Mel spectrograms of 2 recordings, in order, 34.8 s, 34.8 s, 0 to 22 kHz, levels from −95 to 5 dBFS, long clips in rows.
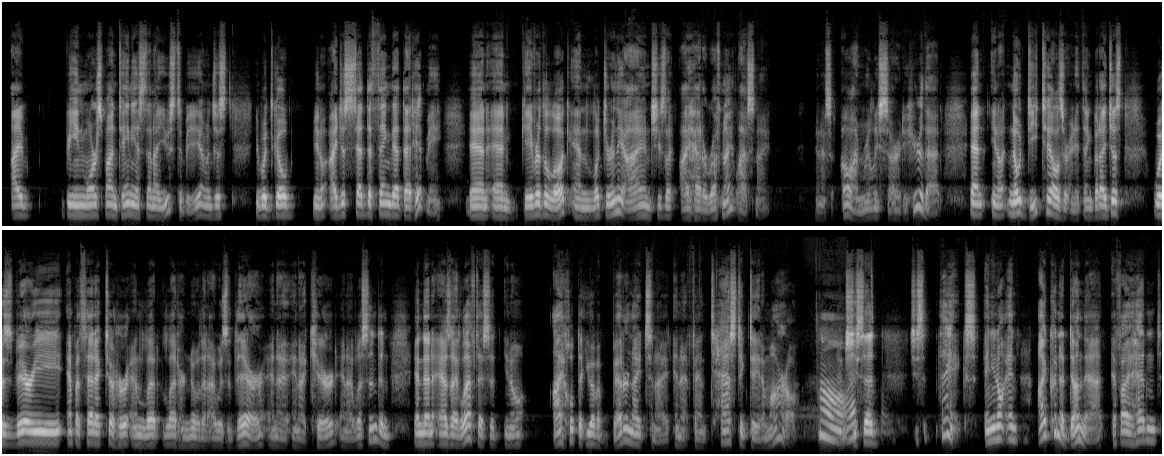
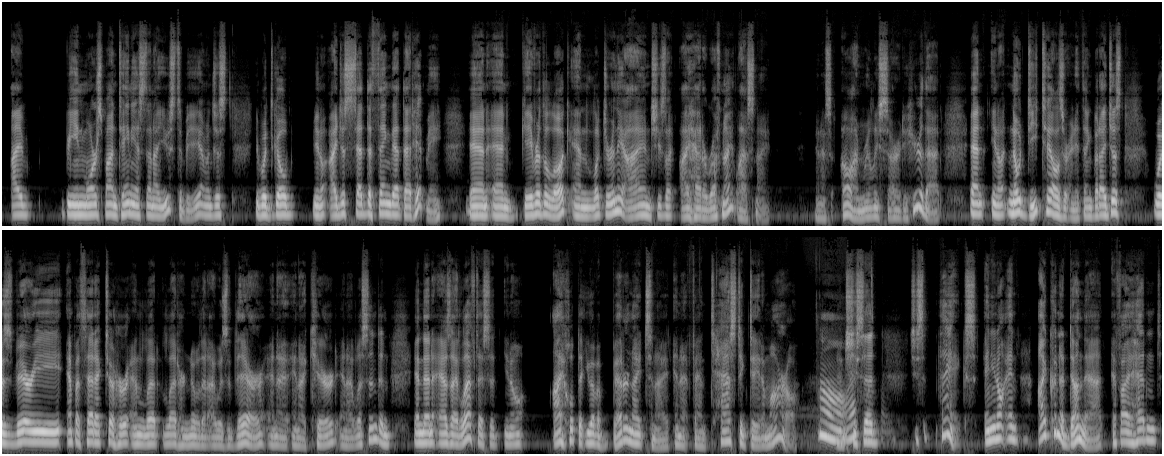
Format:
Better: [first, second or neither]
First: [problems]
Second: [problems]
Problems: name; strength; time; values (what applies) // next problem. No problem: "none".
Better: second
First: thin; somewhat; fading below 350 Hz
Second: none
